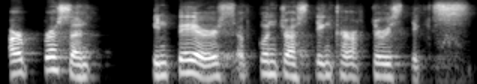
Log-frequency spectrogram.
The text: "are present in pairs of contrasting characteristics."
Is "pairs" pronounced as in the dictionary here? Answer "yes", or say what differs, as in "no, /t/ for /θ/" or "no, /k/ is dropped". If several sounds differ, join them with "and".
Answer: no, /s/ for /z/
